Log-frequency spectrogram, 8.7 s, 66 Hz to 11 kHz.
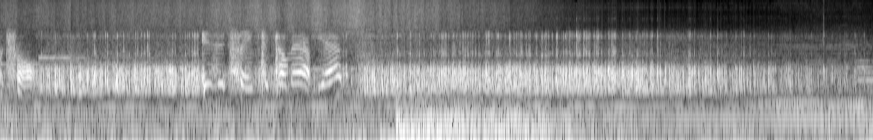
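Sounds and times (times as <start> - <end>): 
steady radio static hiss: 0.0 - 8.6
speech: 0.2 - 0.6, 2.2 - 4.0
tinny voice calling for a patrol over radio transmission at a graveside: 2.0 - 3.5.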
